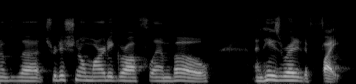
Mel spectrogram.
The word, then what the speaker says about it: flambeaux: And I would encourage you to look up the flambeau of New Orleans. It's a French word, and it means flames. And flambeau is spelled Flambeaux. It's plural, but it means the torches, basically.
